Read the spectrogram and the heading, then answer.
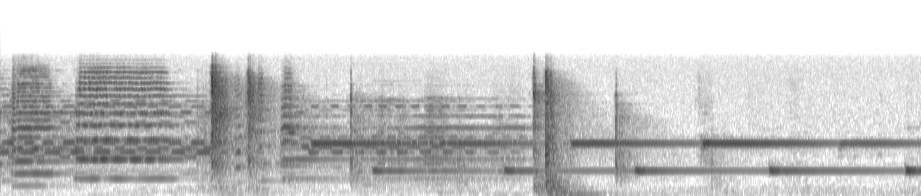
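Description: A door is opened: a drawn-out, tonal creak of hinges punctuated by a few sharp knocks and one heavy thump midway, with no voices.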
